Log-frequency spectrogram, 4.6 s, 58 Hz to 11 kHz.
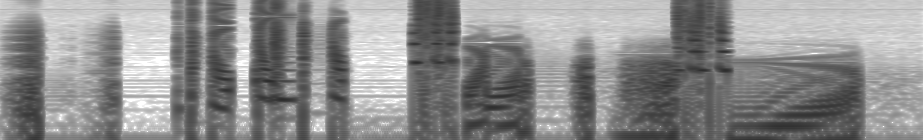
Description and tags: An old drum machine played through a Nord Modular and some pitch shifting effects and echos.
modular, drum, idm, digital, sound-design, 808, beat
